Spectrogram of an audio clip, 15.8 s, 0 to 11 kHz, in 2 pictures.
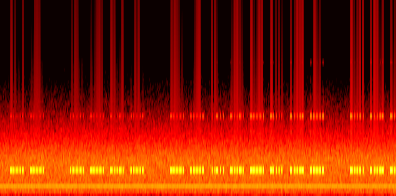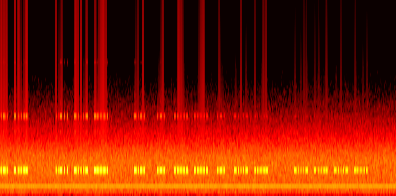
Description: Hellschreiber (Feld-Hell, 122.5 baud), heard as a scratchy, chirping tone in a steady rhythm, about 1500 Hz, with radio static, fading and a steady whistle near 620 Hz. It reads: DE ZERO ESTRELAS PARA THE KISSING HAND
